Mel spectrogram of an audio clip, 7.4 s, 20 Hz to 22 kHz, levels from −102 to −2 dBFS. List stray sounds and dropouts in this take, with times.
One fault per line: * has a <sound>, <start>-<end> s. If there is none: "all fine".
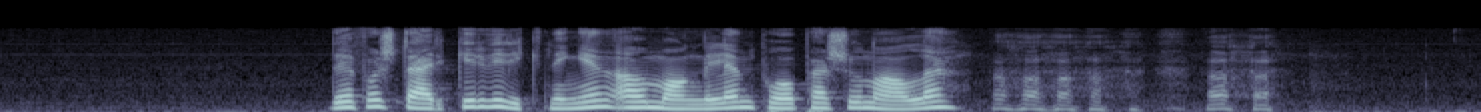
* has a laugh, 4.9-6.5 s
